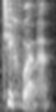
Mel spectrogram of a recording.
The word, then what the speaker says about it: Tijuana: Tijuana. Tijuana. Yep. Tijuana. Tijuana. Yeah. There's no TIA. No. Which means aunt, or Tio is uncle, tant is Tia, aunt Tia. There is no A in that first syllable.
